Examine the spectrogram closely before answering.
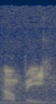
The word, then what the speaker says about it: Humpy: Yeah, it's definitely Humpy, but I've heard it. I've been called worse things. So I mean, however you guys want to pronounce it, it's fine with me. But yeah, we pronounce it Humpy.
